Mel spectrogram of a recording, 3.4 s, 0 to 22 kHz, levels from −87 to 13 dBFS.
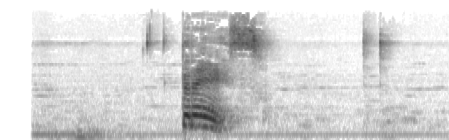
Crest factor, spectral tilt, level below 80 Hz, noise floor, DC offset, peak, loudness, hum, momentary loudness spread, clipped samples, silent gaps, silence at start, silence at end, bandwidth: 20 dB; -0.5 dB/octave; -56 dBFS; -55 dBFS; under 0.1%; -2 dBFS; -15 LUFS; none; 18 LU; under 0.1%; none; 0.6 s; 0.45 s; 16.5 kHz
